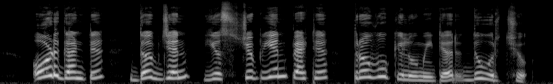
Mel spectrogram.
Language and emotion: Kashmiri, neutral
